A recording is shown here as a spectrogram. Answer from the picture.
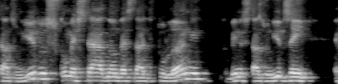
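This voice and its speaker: Speaking at a fairly slow pace, a man with a fairly high pitch sounds somewhat breathy, with ordinary pitch variation. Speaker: interviewer, channel host. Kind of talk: interview.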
